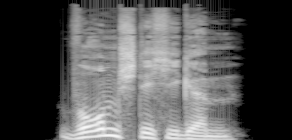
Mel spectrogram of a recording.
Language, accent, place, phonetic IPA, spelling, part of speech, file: German, Germany, Berlin, [ˈvʊʁmˌʃtɪçɪɡəm], wurmstichigem, adjective, De-wurmstichigem.ogg
- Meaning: strong dative masculine/neuter singular of wurmstichig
